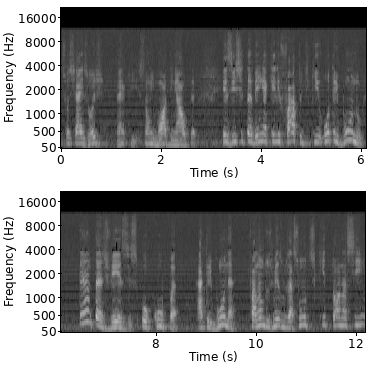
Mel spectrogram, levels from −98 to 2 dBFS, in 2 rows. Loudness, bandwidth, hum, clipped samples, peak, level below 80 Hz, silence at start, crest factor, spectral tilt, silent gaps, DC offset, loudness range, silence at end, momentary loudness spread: -37 LUFS; 11.5 kHz; none; under 0.1%; -16 dBFS; -76 dBFS; 0 s; 20 dB; -4.5 dB/octave; none; under 0.1%; 3 LU; 0 s; 11 LU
